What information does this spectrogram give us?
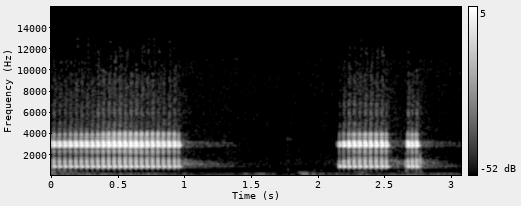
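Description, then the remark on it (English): A warbling telephone ringing tone heard down the line after dialing: one long, fairly quiet ring, a pause, then a second ring that breaks off in a short burst. No voices. “I dialed it and waited.”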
